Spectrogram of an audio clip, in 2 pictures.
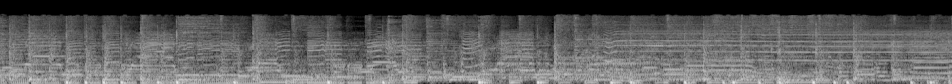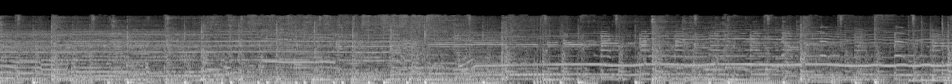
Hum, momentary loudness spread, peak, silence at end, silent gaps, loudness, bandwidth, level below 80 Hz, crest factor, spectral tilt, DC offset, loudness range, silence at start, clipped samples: none; 3 LU; 0 dBFS; 0 s; none; -17 LUFS; 11 kHz; -24 dBFS; 16 dB; -4.5 dB/octave; under 0.1%; 1 LU; 0 s; under 0.1%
